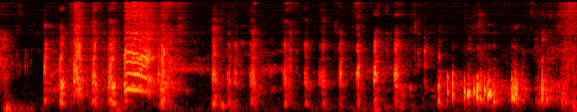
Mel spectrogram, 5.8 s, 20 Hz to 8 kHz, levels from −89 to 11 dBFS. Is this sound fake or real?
fake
